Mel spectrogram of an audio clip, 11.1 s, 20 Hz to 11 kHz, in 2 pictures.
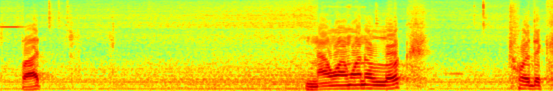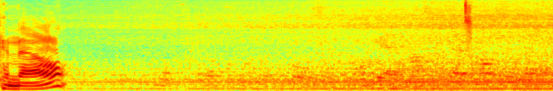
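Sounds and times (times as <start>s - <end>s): equipment hum and hiss: 0.0s - 11.0s.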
